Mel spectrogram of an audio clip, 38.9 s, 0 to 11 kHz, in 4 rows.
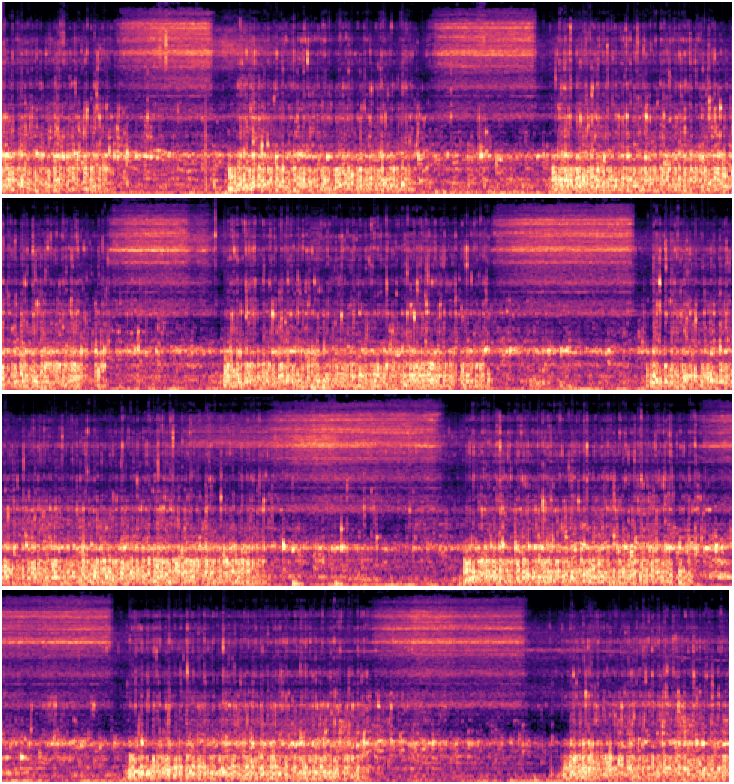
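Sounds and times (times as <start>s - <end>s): bubbling exhale underwater: 0.0s - 11.9s, 12.5s - 17.3s, 18.2s - 38.9s
regulator hissing inhale: 1.4s - 3.3s, 5.6s - 7.4s, 11.1s - 12.7s, 16.2s - 18.4s, 21.8s - 25.6s, 28.7s - 30.9s, 34.0s - 36.7s.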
